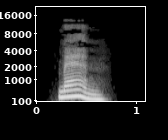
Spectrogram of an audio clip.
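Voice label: "men", spoken word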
